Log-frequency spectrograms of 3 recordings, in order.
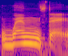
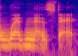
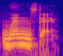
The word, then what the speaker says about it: Wednesday: mind this is pronounced Wednesday There's a d there but we don't say wedness day we say Wednesday Wednesday the 18th Wednesday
